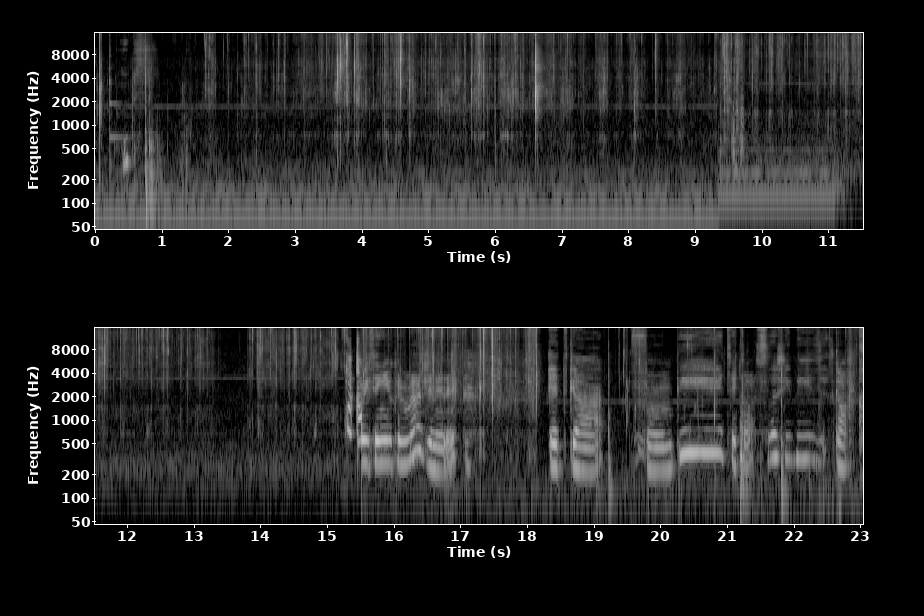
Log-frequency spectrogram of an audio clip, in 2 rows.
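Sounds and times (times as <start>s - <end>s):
steady low hum: 0.0s - 12.0s, 12.7s - 23.0s
slime crackling and clicking: 1.6s - 10.0s.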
